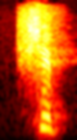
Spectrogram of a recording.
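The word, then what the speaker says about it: sheep: इसको हम पढ़ते हैं शीप और इसको हम पढ़ते हैं शिप।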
